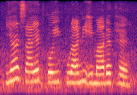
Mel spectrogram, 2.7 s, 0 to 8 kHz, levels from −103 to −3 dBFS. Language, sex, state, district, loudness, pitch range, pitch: Hindi, female, Manipur, Imphal West, -13 LUFS, 265-305 Hz, 285 Hz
